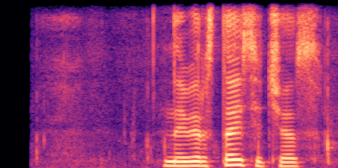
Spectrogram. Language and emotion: Russian, neutral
